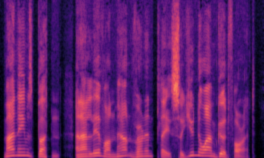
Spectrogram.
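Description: Storybook boy, indignant and self-important, high piercing treble, barking orders; played by a man. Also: big pitch swings, brisk, a little mellow, no room sound, clean studio sound. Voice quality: shrill treble. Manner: ferocious, commanding.

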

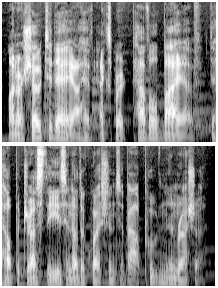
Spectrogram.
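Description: A man hosting a podcast, reading a scripted introduction and asking interview questions in a measured, formal way, recorded in a studio. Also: sits low, a bit bright. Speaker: podcast host. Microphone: studio microphone.

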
